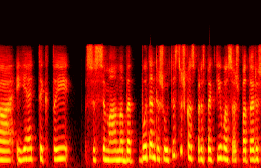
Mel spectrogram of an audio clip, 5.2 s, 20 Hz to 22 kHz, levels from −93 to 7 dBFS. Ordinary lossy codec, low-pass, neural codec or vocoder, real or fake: AAC, 64 kbps; 7.2 kHz; codec, 16 kHz, about 1 kbps, DyCAST, with the encoder's durations; fake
